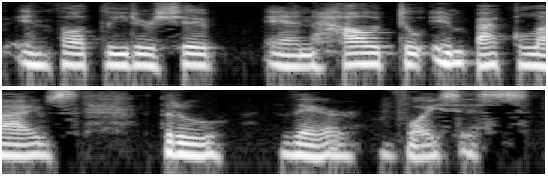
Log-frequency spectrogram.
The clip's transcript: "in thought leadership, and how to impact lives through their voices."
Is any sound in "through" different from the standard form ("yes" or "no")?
no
